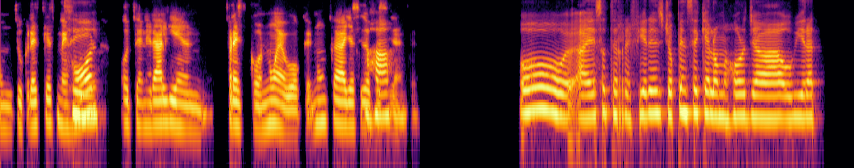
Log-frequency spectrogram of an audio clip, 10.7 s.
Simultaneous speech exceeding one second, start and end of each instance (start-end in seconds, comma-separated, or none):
none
